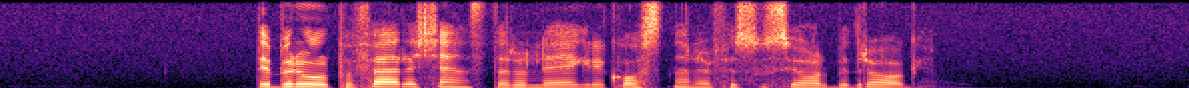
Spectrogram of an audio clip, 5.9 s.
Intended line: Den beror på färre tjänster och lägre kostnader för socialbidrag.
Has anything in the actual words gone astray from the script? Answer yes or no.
yes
